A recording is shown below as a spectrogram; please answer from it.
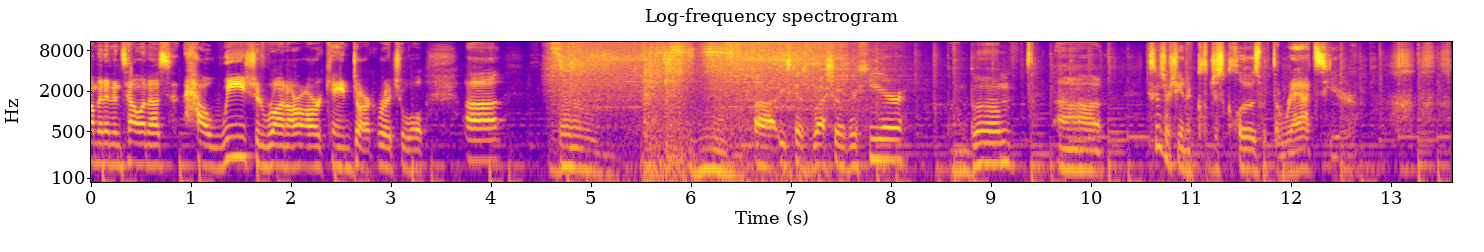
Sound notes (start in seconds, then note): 4.9 mimics electronics humming; 13.0 chuckles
